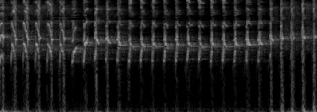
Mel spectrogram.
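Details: Brief stretch of lovebird chatter: rapid, evenly spaced high notes running together as one long trill.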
